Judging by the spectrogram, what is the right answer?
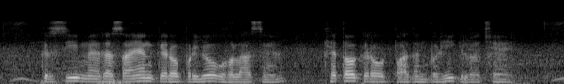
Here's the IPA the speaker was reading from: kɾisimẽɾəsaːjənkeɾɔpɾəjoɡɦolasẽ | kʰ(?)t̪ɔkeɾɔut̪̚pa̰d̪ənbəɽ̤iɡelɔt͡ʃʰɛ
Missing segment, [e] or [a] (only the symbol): e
